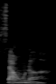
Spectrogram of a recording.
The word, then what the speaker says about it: sauna: You have to say it like the Swedes do. Sauna. It's a sauna.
